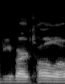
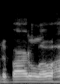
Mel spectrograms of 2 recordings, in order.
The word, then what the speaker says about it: DeBartolo: And IMDb, and they're all under my name, just Joe DeBartolo or Joe DeBartolo, however you want to pronounce it. I'll answer to both.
